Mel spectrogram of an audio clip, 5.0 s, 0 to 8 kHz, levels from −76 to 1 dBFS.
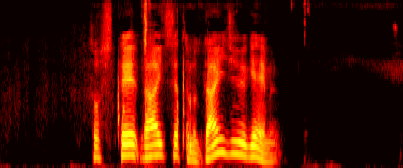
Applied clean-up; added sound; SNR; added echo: neural mask model Resemble Enhance denoiser.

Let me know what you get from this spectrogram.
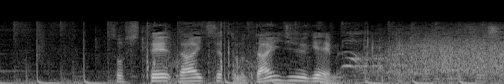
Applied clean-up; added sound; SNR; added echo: none; none; none; none.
